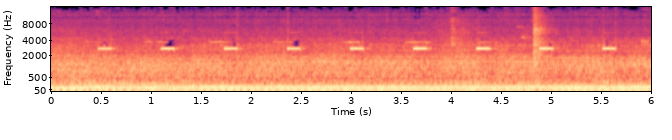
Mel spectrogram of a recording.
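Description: A large diesel engine idles with a steady low rumble.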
